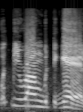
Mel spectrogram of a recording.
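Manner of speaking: botched, clumsy, fake Jamaican accent. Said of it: "That's my fucked up Jamaican accent".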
